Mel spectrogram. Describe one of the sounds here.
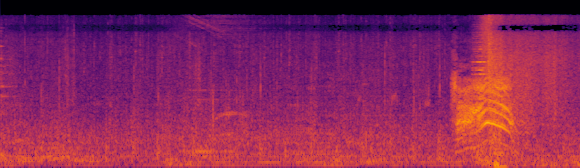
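Footsteps run across stone paving.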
